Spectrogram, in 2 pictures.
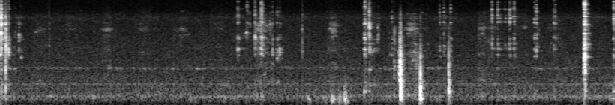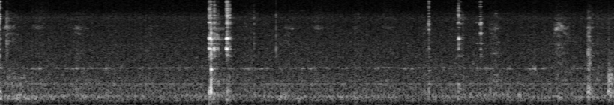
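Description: Small soft pieces click and rattle onto a plate.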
